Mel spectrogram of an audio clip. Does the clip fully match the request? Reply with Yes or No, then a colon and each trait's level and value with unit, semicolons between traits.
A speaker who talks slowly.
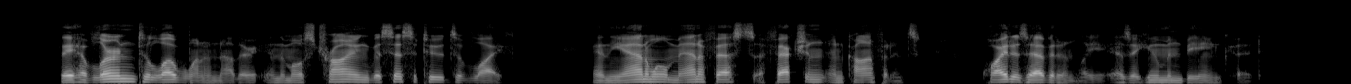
Yes: slow, 130 wpm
